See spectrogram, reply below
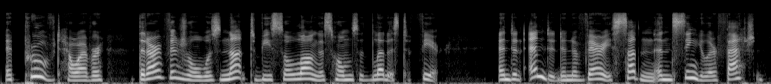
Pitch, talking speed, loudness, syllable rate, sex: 230 Hz, 225 wpm, -18 LUFS, 6.1 syllables/s, female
